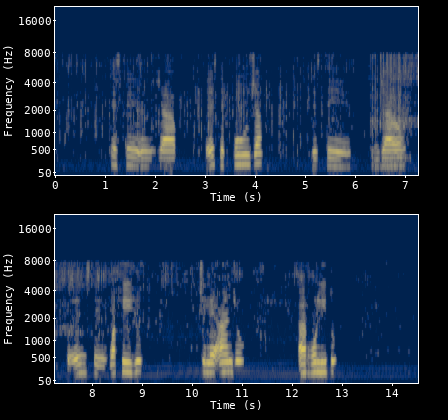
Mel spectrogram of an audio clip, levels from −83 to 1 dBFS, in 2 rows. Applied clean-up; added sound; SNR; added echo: classical method spectral subtraction.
